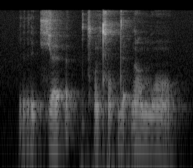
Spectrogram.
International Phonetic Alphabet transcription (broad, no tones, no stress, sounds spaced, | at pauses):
r i ʔ ç ɛ ʔ | t͡sʼ ɔ̃ cʰ ɔ̃ ʔ d ɛ ʔ ɗ ɑ̃ m b ɔ̃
